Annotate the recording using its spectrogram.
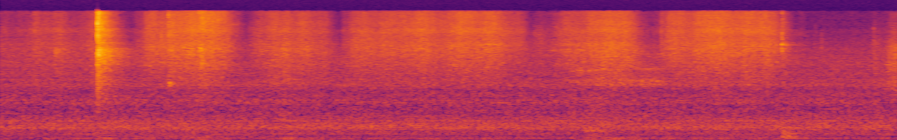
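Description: A scraper rasps steadily against a ceiling.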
